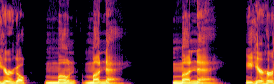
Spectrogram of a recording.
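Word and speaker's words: Moné: of seven now we got to talk Mercedes Monee and I keep saying it purposely because including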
